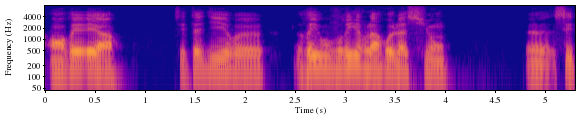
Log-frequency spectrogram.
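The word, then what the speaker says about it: רֵעַ: Mais le même mot prononcé réa signifie l'ami, le compagnon.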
